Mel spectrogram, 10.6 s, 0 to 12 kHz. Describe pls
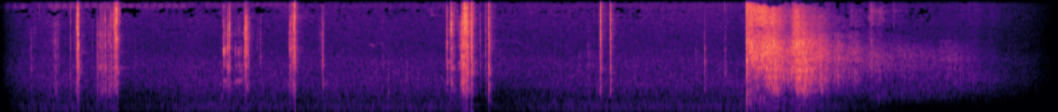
Loading and firing off a riffle
Field-recording of rifle shot with loading. Stereo.
Using a Zoom H5 device and Audition to do some editing and cleaning.
Recorded in Sept. 2015.
military, rifle, firing, army, fire, shooting, attack, war, warfare, bullet, projectile, weapon, loading, hunt, gun, shot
